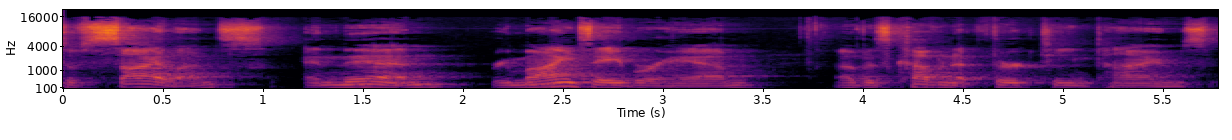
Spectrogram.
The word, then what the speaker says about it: Abraham: father of multitudes but in the hebrew the suffix is actually not pronounced it's just a rush of air abraham and sarai is going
